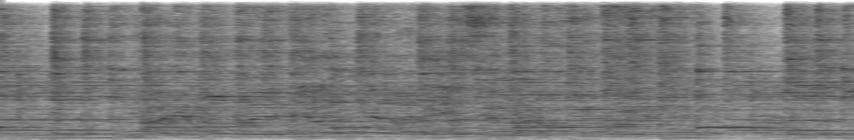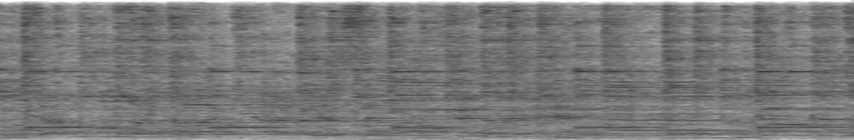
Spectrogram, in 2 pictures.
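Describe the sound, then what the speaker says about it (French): A wedding crowd for newlyweds roars with cheering, clapping and shouts in a loud, dense, continuous wall of noise, with music and voices mixed in throughout. "Est-ce qu'on peut faire un maximum de bruit pour les mariés? Applaudissez pour le roi et la reine."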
